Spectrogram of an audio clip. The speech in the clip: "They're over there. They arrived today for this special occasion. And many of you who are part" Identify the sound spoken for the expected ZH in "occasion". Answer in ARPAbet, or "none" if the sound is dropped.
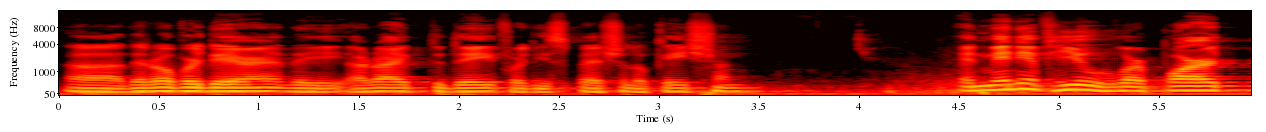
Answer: SH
